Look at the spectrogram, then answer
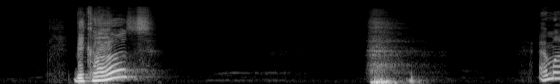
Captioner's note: sighs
